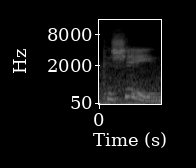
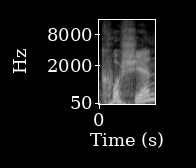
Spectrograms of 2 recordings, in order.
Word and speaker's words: Kashin: How would you even pronounce that, Claire? Kashin. Really? Yeah. Kashin? Kashin. Kashin? Kashin, yeah. See, I was saying like Quashen or something like Quashen.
